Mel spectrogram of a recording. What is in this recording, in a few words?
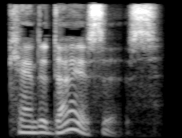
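"candidiasis", British English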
